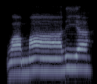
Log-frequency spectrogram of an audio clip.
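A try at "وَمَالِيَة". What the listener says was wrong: Wamalia. Jangan ada haknya lagi. Wamalia.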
